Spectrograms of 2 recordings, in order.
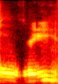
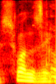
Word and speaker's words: Swansea: More of a Z sound? – Swansea, yes. Pretend there's a Z in there. Swansea.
